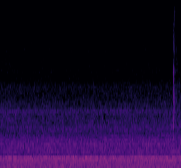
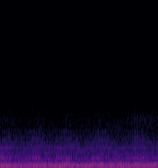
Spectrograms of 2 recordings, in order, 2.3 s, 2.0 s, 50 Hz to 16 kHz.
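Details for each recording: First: New Airflow Icon 60 kitchen extractor fan after replacing the old noisy Manrose: steady, even rush of air with faint constant hum, no rattle or scrape; quiet with much more suction. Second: Old Manrose kitchen extractor fan, heard from inside before replacement with an Airflow Icon 60: steady, even, quite noisy roar with low rumble, no rhythm or squeal; weak airflow, barely moves tissue.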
